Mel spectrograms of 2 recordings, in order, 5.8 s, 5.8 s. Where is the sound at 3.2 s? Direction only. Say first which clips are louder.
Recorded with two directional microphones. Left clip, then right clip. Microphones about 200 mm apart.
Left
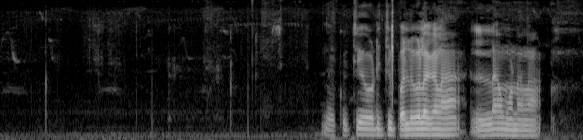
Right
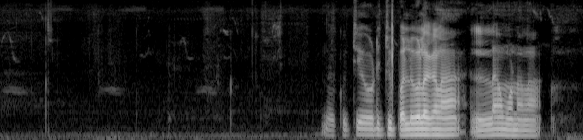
Right 2 dB; 15° right (ahead or behind).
